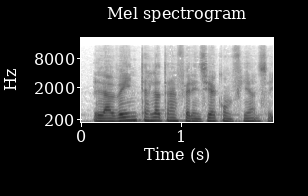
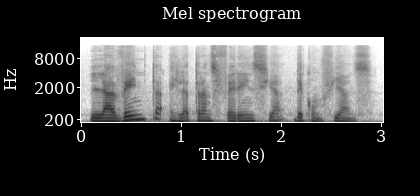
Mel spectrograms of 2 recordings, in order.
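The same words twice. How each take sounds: First: Said in the usual way. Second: Slow and deliberate, each phrase set apart; slow, weighty maxim. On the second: Retold or imitated. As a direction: deliver it slowly as a key quote. Quotes the sales guru's key maxim.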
